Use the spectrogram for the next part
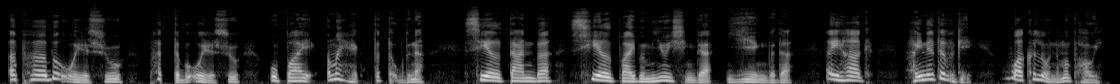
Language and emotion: Manipuri, disgusted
